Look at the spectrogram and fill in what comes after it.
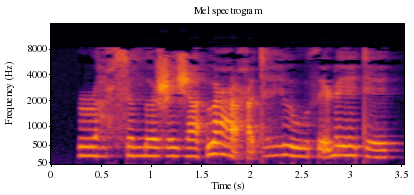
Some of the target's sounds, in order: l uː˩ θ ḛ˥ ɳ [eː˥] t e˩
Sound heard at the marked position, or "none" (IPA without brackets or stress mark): eː˥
